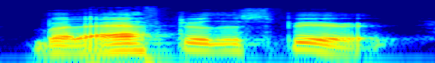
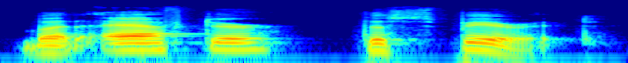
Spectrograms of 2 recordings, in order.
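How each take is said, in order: First: "after" leaned on with a falling close; "but after the Spirit" with "after" weighted; stress on after. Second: Said in the usual way. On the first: Shown as a demonstration. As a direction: land on "after" for the contrast. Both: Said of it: "notice the contrast".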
